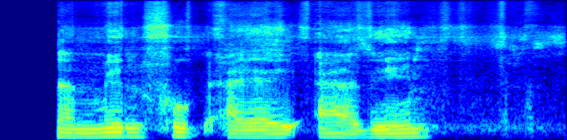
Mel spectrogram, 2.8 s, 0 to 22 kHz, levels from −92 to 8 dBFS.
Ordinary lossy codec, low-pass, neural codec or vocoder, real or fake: none; none; codec, 44.1 kHz, 7.8 kbps, Pupu-Codec; fake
